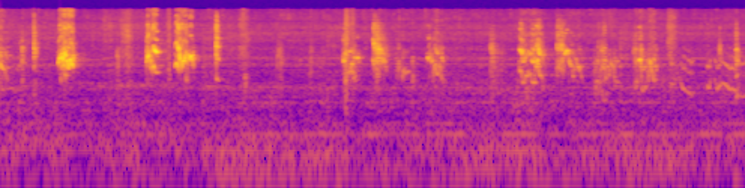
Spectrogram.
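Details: Pet budgerigars chattering with sharp high chirps, a loud burst early and a pair of notes at one second, then softer twittering and warbled notes toward the end.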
